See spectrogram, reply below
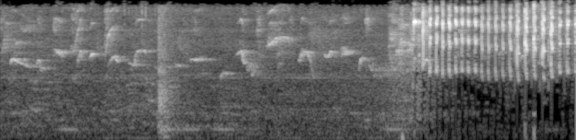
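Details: Lovebird in a recording meant to stir other lovebirds: scattered soft twittering and whistled notes, then a fast, loud, rattling trill bursting in for the last seconds.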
